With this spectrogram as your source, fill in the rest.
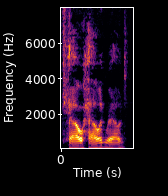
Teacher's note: these sounds are all really two sounds but they happen so often together that they might act like one so these are called diphthongs so we've looked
